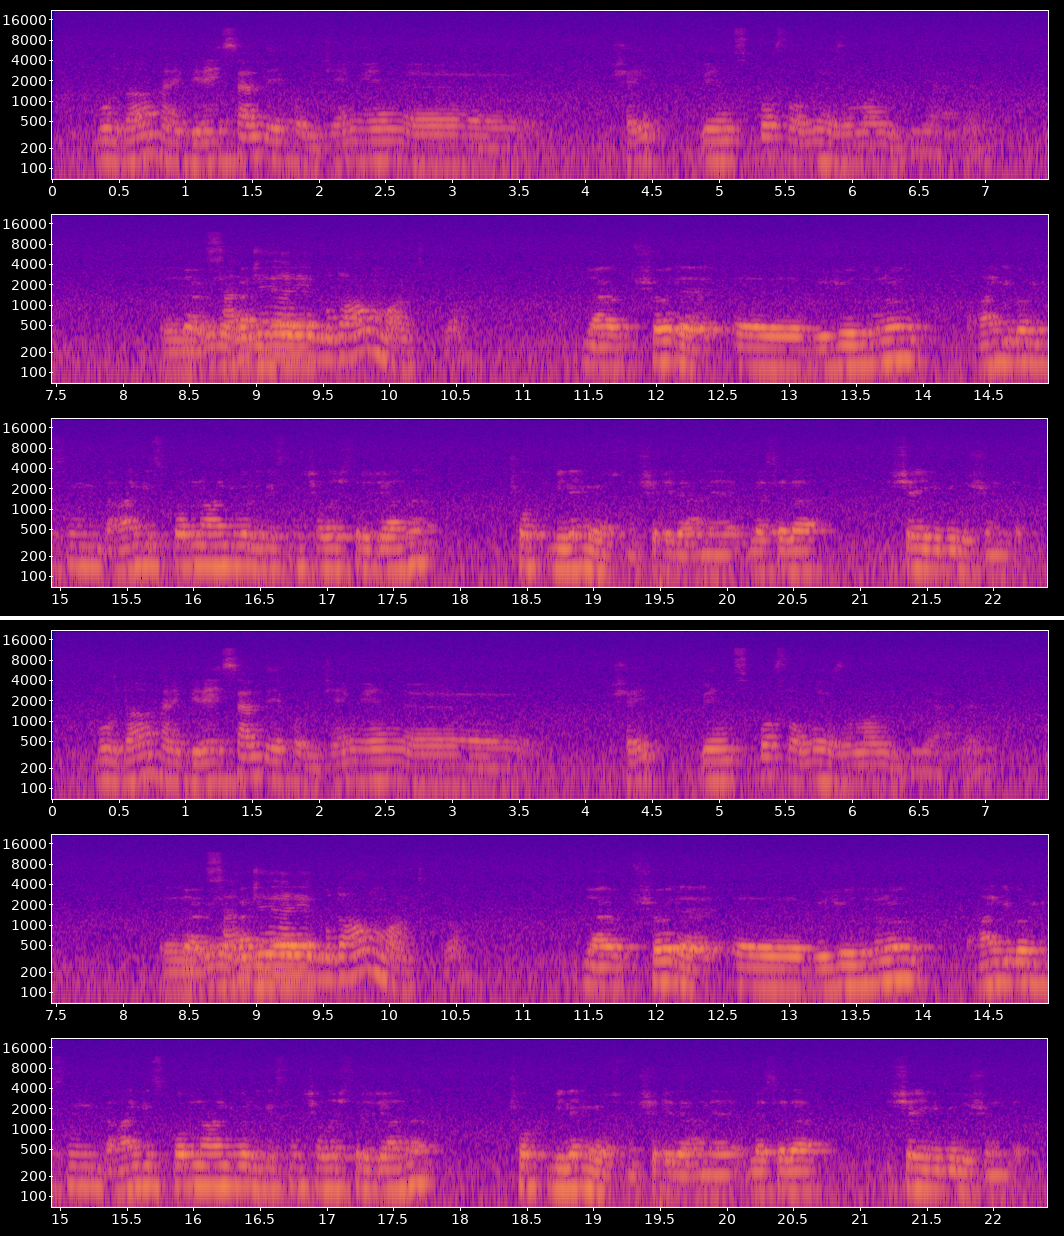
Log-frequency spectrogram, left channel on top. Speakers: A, on the right (about 25°); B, on the right (about 85°).
A: burada hani bireysel de yapabileceğim en e, şey benim bir spor salonuna yazılmam gibi yani. E,
B: Ya öyle
A: sence
B: ben de
A: hani bu daha mı mantıklı?
B: Ya şöyle e, vücudunu hangi bölgesinin hangi sporun hangi bölgesini çalıştıracağını çok bilemiyorsun şeyde hani mesela şey gibi düşün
